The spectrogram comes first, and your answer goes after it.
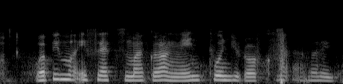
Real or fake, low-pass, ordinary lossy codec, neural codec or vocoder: fake; 5.4 kHz; Opus, 32 kbps; codec, 16 kHz in and 24 kHz out, 0.8 kbps, FocalCodec, streaming, 65536 codes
